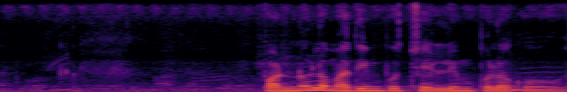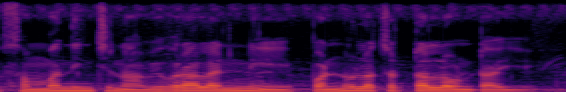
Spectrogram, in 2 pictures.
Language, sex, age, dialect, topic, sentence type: Telugu, male, 25-30, Central/Coastal, banking, statement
